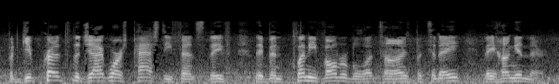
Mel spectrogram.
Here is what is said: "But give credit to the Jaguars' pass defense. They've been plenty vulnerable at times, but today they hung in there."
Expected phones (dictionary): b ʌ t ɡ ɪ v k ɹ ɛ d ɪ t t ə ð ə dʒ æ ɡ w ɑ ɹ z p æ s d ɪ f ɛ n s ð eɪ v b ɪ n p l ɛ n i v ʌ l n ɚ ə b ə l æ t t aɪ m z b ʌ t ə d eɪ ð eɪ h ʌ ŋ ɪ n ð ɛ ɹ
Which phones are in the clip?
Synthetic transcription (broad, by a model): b ʌ t ɡ ɪ v k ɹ ɛ d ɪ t t ə ð ə dʒ æ ɡ w ɑ ɹ z p æ s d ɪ f ɛ n s ð eɪ v b ɪ n p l ɛ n i v ʌ l n ɚ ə b l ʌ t t aɪ m z b ʌ t ə d eɪ ð eɪ h ʌ ŋ ɪ n ð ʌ ɹ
